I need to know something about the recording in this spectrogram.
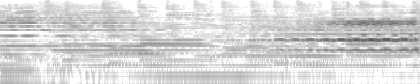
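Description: Baroque opera orchestra playing, with harpsichord continuo and strings. About three seconds in, a high note held with a wide vibrato enters over the accompaniment.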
